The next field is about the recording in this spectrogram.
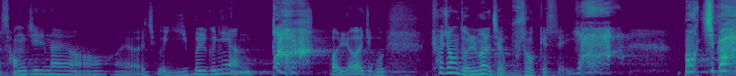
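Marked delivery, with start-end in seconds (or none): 5.8-7.3 sharp, high, loud yell of a startled father; scary yell. Retold or imitated. Father yelling at his baby chewing a box. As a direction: bark it out to stop the baby chewing. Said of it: "이러면서 무섭게".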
